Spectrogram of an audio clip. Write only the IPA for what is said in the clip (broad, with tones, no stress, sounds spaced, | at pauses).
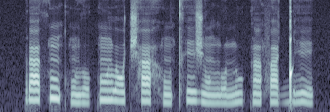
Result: ɾ a˦ θ ũ˦˨ kʷʰ ɐ̃˨ ð o˨ k õ˦ l ɔ˦ t͡ʃʰ a˦ h ũ˨ tʰ e˦ ʒ õ˨ ŋ o˨ n u˦˨ k ã˦ f a˦ ɡ͡ǃ e˦˨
